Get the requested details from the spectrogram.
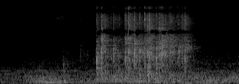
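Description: Cards riffle and rustle as they are shuffled.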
